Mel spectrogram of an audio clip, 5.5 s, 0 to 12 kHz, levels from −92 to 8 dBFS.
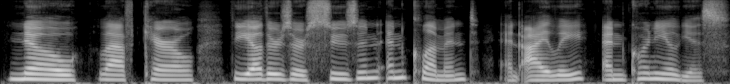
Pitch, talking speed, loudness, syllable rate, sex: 200 Hz, 140 wpm, -18 LUFS, 4.4 syllables/s, female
